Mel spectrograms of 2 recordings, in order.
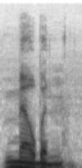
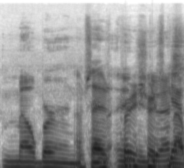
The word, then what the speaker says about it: Melbourne: actually you know melbour they they they pronounce it Melbourne Melbourne them they're wrong there's no RS that they didn't win two world wars it's melbour no but they were all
